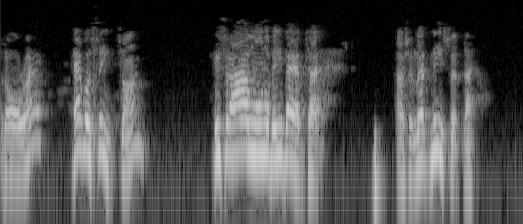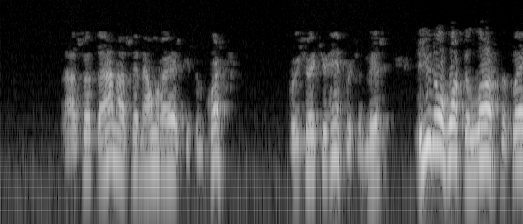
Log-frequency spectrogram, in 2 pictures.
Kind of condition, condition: setting, large echoing room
